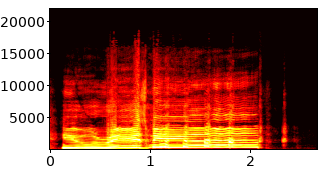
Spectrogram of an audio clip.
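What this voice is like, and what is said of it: Imitates another person's singing voice. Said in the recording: “That was a good impression.”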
